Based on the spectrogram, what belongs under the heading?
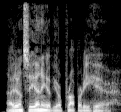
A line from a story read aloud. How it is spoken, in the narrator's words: Waxillium replied coldly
